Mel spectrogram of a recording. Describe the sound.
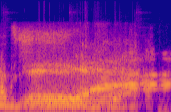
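A voice imitates a long, strained grunt of someone pushing hard while defecating on the toilet. It is loud, held steadily for a couple of seconds before trailing off.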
